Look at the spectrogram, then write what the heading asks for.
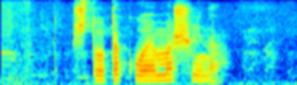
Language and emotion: Russian, neutral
